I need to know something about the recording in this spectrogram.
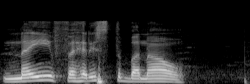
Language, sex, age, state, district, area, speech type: Urdu, male, 45-60, Uttar Pradesh, Lucknow, urban, read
